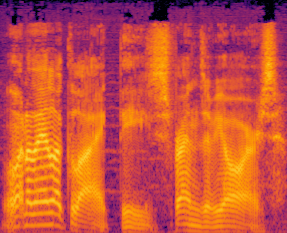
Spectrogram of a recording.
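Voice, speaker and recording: A man voicing a chatty, excitable middle-aged innkeeper with folksy, gossipy talk in a fantasy audiobook. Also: rumbling low, slow, vocal fry, faint music behind, full character voice. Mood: wary. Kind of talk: fantasy audiobook character dialogue.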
